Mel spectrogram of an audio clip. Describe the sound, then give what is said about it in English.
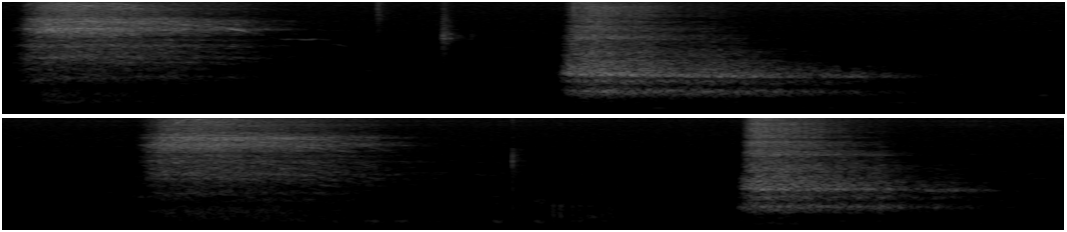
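Four slow, deep breaths, each a long, soft, airy rush of air with quiet pauses between them. The breathing is gentle and even, with no other sound around it. “just sit for a minute and take a few deep breaths.”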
